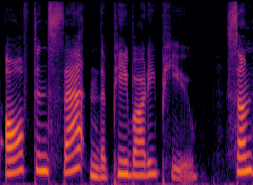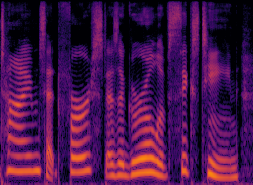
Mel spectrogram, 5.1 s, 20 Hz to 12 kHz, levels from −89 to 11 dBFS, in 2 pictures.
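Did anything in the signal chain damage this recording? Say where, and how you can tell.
No, the signal chain shows no damage.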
